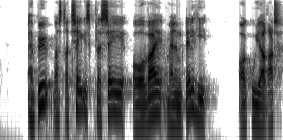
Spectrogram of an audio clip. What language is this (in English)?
Danish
